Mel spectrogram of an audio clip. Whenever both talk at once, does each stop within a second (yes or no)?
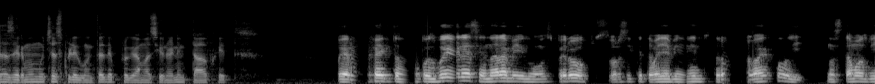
yes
